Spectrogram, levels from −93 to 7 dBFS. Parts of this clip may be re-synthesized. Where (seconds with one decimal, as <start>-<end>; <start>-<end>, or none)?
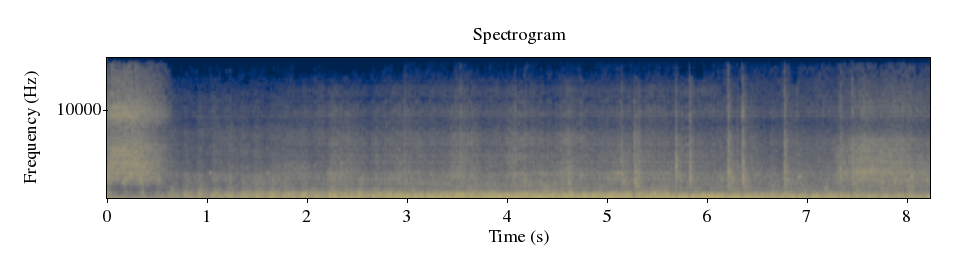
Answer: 1.8-6.1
